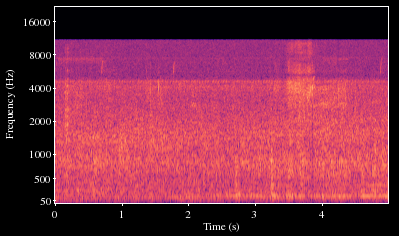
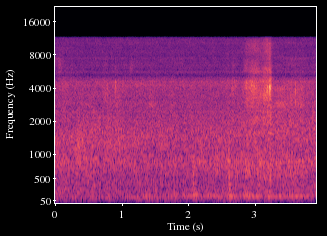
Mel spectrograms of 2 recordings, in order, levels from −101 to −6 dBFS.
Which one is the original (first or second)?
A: first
